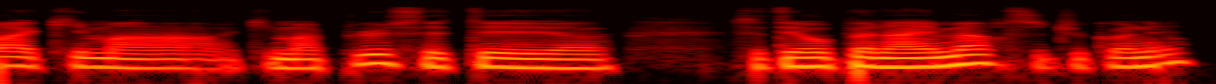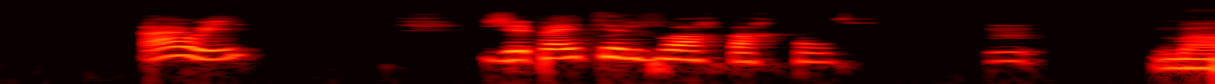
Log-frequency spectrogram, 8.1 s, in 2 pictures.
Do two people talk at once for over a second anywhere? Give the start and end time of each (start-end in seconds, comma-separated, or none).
none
